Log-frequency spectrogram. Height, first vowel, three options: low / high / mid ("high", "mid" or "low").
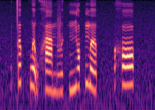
mid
